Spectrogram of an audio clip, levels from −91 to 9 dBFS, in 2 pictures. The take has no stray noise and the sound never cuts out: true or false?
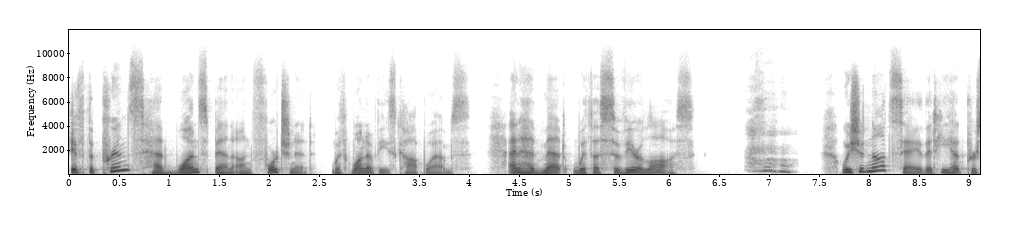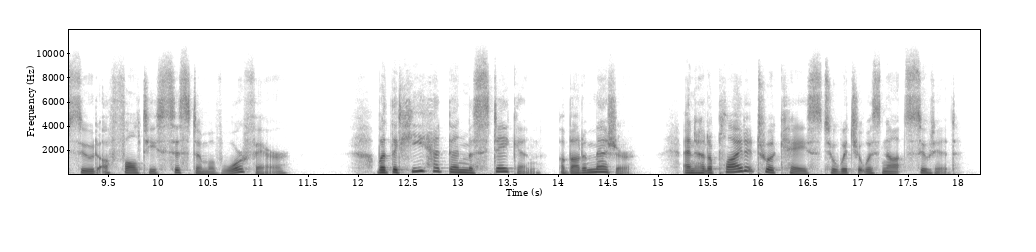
false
